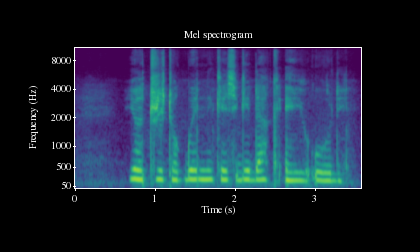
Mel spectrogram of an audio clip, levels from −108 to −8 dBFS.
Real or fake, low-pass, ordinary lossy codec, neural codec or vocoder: fake; none; none; vocoder, 22.05 kHz, 80 mel bands, Vocos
